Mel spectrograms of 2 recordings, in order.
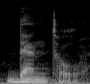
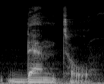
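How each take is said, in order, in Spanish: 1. La última sílaba tiene una vocal reducida. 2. La última sílaba tiene una vocal reducida.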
